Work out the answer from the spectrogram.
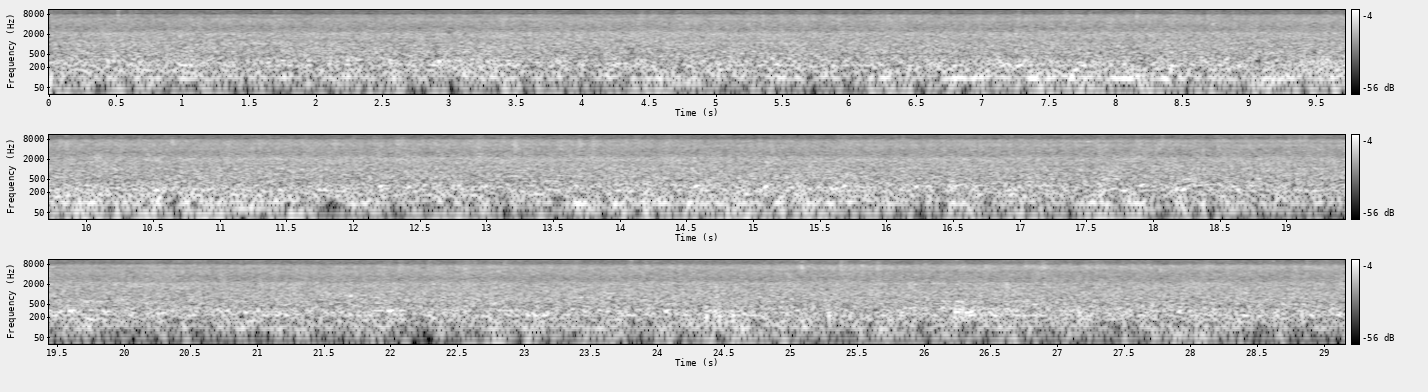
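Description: Heavy rain falling steadily on a paved street, an even hiss.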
